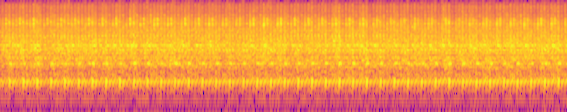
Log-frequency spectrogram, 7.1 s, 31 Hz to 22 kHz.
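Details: Ford Transit 2.5DI diesel after inlet manifold cleaning and priming the high-pressure fuel lines; EGR blanked and catch can fitted. Steady, even idle with light diesel clatter and no misses; normal idle.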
